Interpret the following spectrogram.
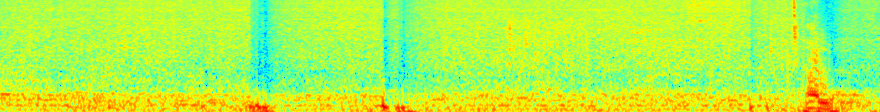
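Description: Steady hiss from a live microphone and sound system, with two short low thumps a little after a second in: microphone handling noise as a mic is checked after failing to carry the voice.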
